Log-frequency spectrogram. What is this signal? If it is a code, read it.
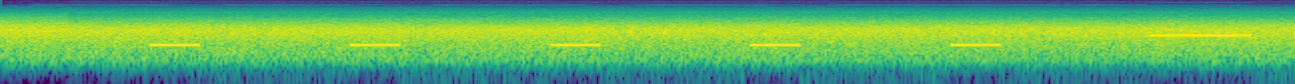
Radio time signal (five pips and a higher one, as on Chinese radio), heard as pips, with radio static.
